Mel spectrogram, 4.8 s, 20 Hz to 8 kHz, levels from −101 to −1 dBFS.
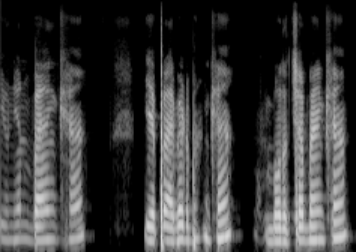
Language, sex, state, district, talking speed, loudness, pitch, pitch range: Hindi, male, Uttar Pradesh, Gorakhpur, 140 wpm, -24 LUFS, 175 Hz, 165-195 Hz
